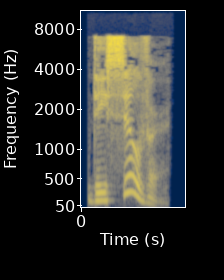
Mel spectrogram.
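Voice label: "desilver", British English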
